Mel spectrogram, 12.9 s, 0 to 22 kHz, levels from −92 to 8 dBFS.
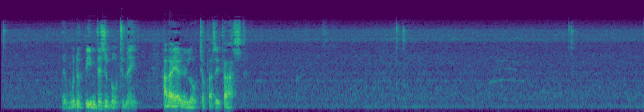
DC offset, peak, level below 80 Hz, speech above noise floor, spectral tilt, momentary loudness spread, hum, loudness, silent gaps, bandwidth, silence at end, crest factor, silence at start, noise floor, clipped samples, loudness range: under 0.1%; 0 dBFS; -64 dBFS; 29 dB; -3 dB/octave; 28 LU; none; -18 LUFS; none; 11 kHz; 1.4 s; 22 dB; 0.05 s; -46 dBFS; under 0.1%; 22 LU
